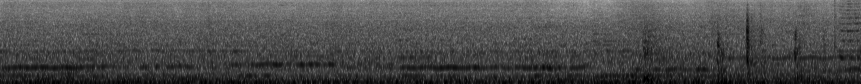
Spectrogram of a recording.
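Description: Heavy vehicle rumbling steadily, with a high, steady whine over it that stops about three quarters of the way through, and a few sharp clicks near the end.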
